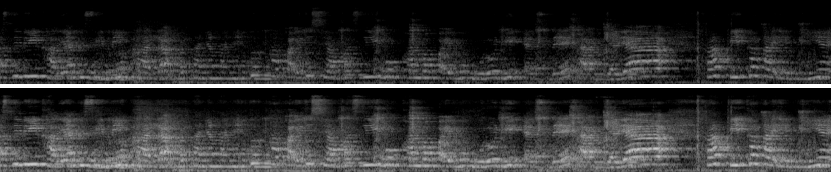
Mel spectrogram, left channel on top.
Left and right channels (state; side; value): quieter; left; 13.4 dB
